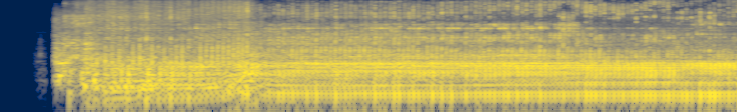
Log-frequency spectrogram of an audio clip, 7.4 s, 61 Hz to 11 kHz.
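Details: Craftsman R110 riding mower being diagnosed for no-start (oil overfilled) catches quickly and runs at full throttle so the charging system charges the battery (meter reached 13 V); steady, even chug, no misfires or knocks, normal running.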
